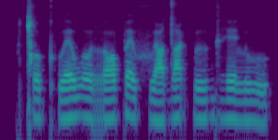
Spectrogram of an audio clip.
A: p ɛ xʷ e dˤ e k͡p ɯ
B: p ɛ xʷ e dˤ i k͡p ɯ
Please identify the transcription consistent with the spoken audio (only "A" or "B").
B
